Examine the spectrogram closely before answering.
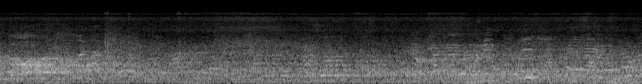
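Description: Young players call out to each other in a large echoing arena.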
